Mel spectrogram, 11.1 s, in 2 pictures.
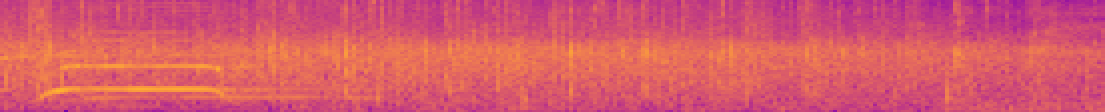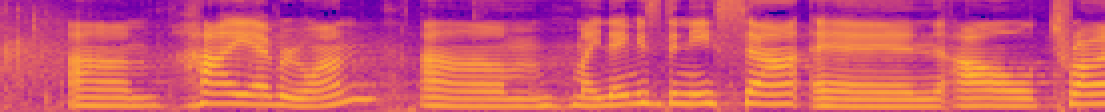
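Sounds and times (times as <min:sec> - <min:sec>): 
audience applause: 0:00.0 - 0:05.8
speech: 0:05.9 - 0:11.0.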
